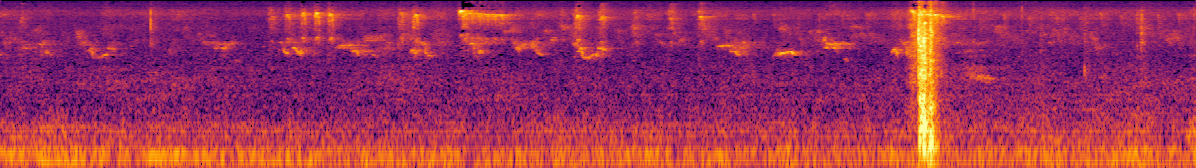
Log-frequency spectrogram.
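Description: Small birds chirping in many short, quick calls over a faint low steady hum, with one loud brief thump about nine seconds in.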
